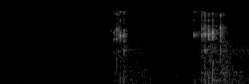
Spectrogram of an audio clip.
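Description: Two short, sharp clicks, one about a second in and a louder one at the end, over faint room hiss.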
